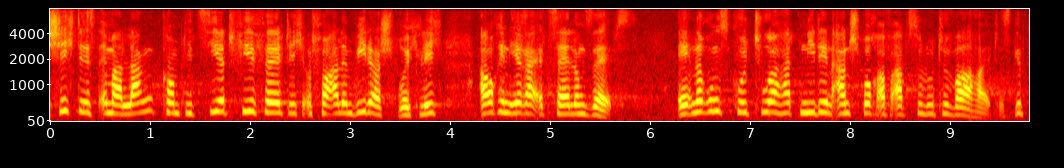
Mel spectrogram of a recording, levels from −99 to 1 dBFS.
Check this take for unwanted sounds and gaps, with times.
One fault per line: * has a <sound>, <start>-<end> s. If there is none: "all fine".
all fine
